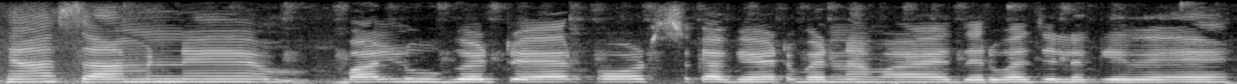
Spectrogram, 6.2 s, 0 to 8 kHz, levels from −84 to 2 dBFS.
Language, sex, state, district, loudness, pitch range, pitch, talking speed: Hindi, female, Rajasthan, Bikaner, -14 LUFS, 235-255 Hz, 245 Hz, 135 wpm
